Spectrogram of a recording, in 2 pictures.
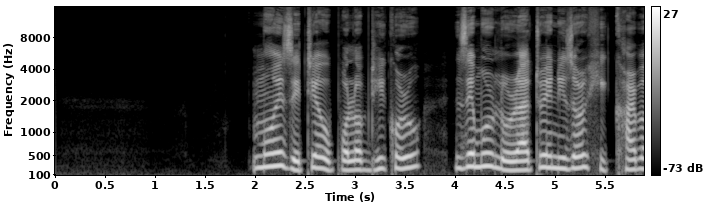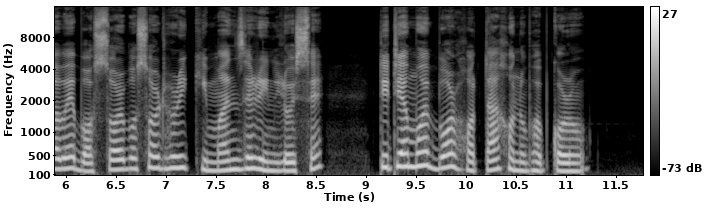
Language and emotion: Assamese, sad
